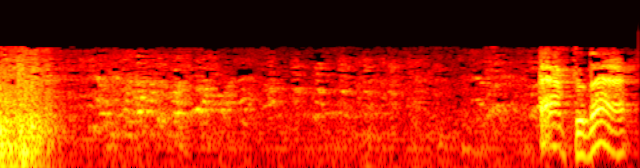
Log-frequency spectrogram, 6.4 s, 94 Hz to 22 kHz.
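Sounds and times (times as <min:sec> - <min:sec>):
door slamming in a house: 0:00.0 - 0:00.7
laughter: 0:00.7 - 0:05.8
speech: 0:05.4 - 0:06.3.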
